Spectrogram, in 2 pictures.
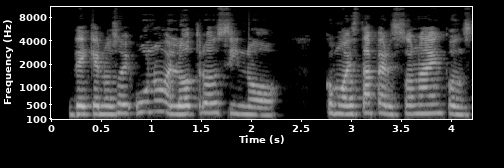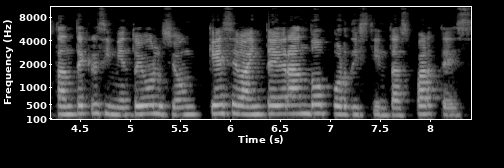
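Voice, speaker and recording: At a moderate pace, a woman with a fairly high pitch speaks in a monotone, flat way. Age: 20s. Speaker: psychologist and pilates instructor. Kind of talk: casual interview.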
